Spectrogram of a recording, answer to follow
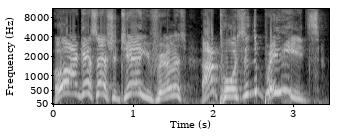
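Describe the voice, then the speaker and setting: A man's voice: very high-pitched, wildly swooping pitch, moderate pace, sharp tone, voice pushed up, full character voice. A man voicing a folksy old prospector camp cook in a tabletop role-playing game. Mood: sheepish.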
